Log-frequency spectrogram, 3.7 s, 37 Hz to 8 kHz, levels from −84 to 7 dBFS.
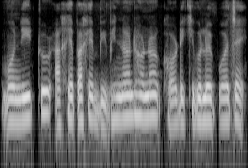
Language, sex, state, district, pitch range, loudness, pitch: Assamese, male, Assam, Sonitpur, 170-185 Hz, -15 LUFS, 175 Hz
